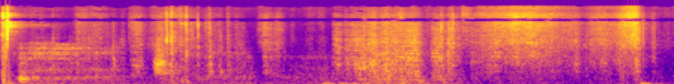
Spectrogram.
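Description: Paper and card rustling and sliding as printed inserts are handled, after a short sharp click at the very start.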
